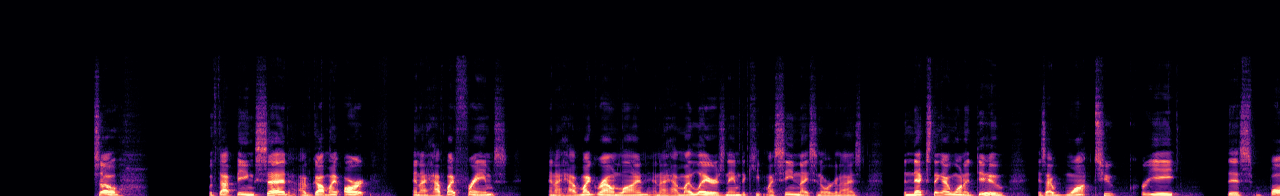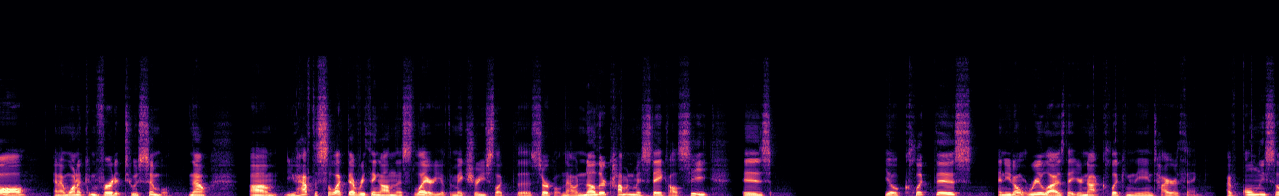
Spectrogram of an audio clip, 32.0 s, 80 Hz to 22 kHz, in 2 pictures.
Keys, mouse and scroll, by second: 0.5 click, 4.0 click, 6.6 click, 9.2 click, 14.5 click, 15.5 click, 26.1 click, 29.6 drag, 31.5 click.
